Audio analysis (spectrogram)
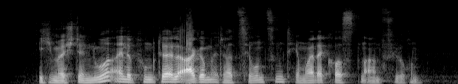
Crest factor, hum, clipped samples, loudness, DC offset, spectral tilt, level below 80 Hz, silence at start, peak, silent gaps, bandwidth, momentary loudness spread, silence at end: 18 dB; none; under 0.1%; -18 LUFS; under 0.1%; -7.5 dB/octave; -42 dBFS; 0.4 s; 0 dBFS; none; 14 kHz; 18 LU; 0.35 s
